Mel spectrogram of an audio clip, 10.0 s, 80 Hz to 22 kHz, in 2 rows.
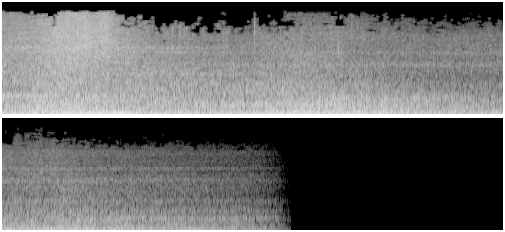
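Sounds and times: deep rumbling sound effect: 0.0s - 7.9s.

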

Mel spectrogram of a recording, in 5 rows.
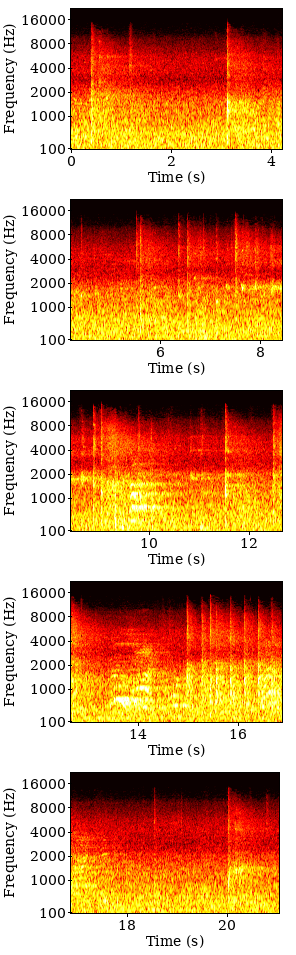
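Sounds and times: racket hitting shuttlecock: 8.6s - 9.9s, 11.5s - 13.0s, 20.0s - 20.6s.

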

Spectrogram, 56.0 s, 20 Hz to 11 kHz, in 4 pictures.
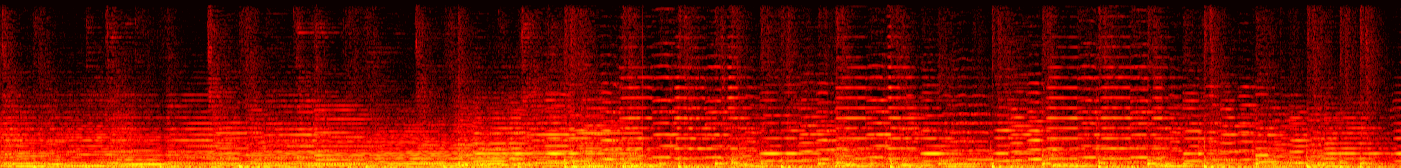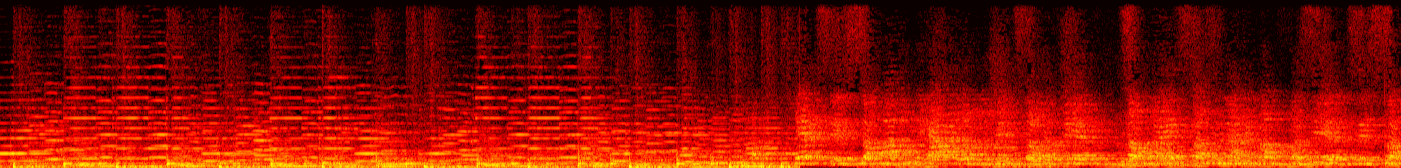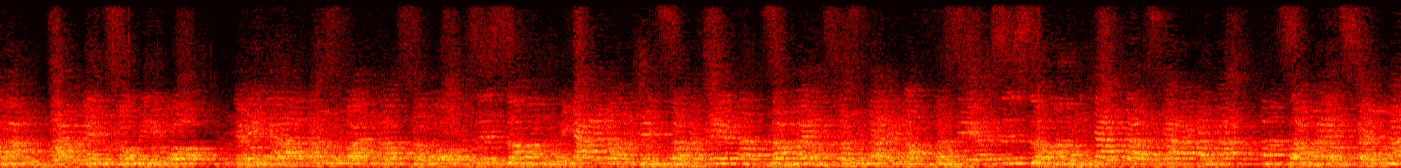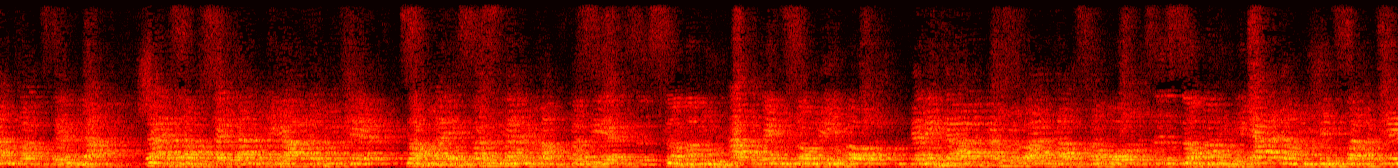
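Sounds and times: mixed choir singing: 0.0s - 1.2s, 21.4s - 56.0s.

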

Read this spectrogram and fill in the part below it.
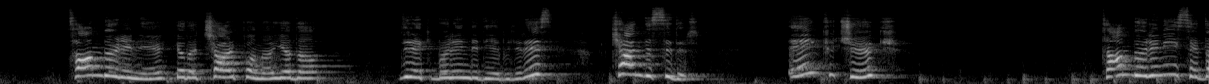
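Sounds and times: pen tapping and scratching on glass: 0.0s - 12.0s.

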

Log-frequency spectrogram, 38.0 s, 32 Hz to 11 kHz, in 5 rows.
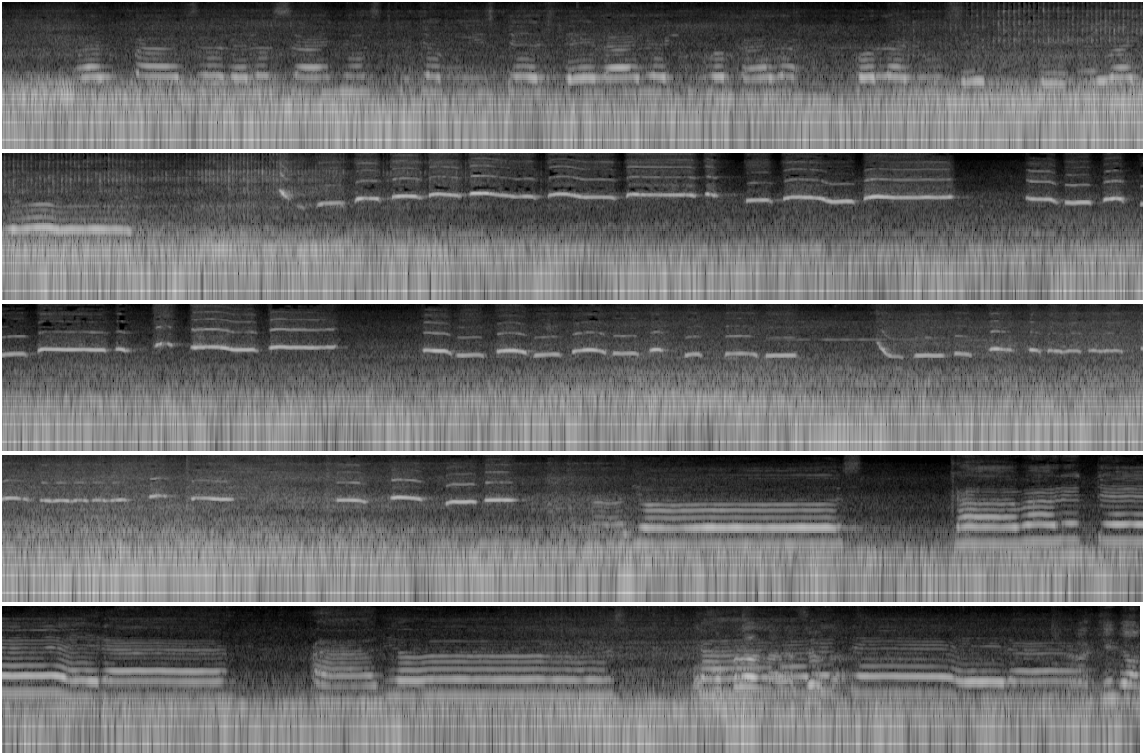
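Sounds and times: man whistling a melody: 9.3s - 27.2s, 35.1s - 36.0s.

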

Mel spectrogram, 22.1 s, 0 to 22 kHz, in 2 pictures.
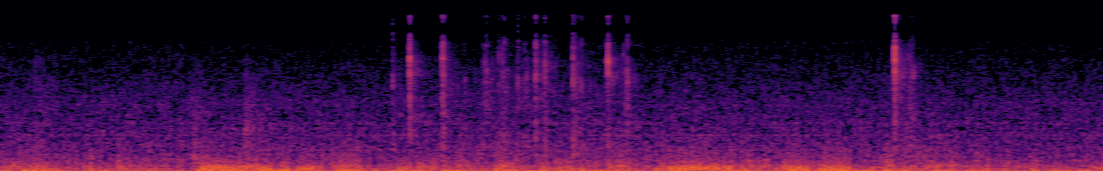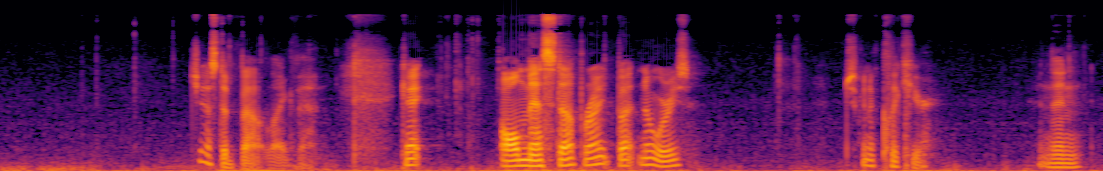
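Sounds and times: low room hum: 0.0s - 22.0s
computer keyboard and mouse clicking: 3.9s - 6.4s, 8.9s - 9.2s, 15.4s - 16.1s, 18.8s - 19.2s.

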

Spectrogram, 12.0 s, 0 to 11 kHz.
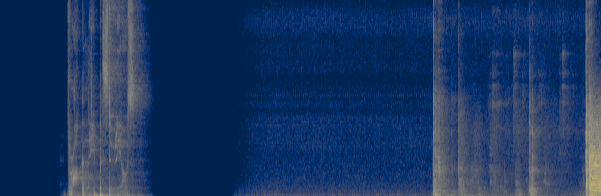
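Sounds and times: whispered voice: 1.3s - 2.9s.

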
